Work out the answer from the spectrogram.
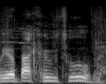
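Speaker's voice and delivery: shouted, screamed in a put-on French accent. Told to scream out loud, opening the video: screaming in a french accent. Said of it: "scream out loud in a French accent".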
